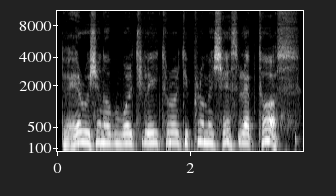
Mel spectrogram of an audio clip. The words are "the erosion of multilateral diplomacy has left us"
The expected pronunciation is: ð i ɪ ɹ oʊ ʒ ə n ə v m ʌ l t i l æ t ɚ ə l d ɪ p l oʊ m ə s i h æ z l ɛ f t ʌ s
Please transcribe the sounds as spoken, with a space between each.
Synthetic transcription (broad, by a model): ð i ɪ ɹ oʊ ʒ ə n ə v m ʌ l t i l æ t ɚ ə l d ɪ p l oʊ m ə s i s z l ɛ p t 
